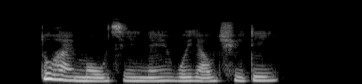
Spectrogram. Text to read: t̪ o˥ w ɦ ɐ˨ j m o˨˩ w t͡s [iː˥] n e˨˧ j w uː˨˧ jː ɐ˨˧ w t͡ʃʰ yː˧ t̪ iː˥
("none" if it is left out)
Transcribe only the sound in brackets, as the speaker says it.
iː˨˩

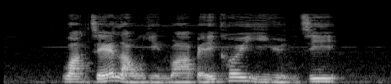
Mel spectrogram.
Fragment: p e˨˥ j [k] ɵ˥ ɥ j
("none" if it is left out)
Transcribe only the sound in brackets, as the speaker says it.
kʰ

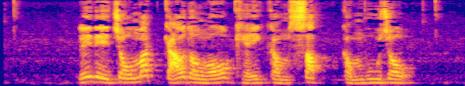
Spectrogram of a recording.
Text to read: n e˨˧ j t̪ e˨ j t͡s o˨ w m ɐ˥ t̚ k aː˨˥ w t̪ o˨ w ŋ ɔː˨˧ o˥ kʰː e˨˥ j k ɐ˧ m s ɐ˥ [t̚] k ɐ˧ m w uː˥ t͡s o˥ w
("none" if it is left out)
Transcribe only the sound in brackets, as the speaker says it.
p̚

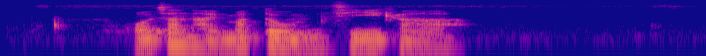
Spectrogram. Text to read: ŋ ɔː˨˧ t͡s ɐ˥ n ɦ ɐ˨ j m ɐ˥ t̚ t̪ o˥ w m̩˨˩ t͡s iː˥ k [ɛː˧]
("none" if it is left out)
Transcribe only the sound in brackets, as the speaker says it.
aː˧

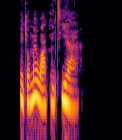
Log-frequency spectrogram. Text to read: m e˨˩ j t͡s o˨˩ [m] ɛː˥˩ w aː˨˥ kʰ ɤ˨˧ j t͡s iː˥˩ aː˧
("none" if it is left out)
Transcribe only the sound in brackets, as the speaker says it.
m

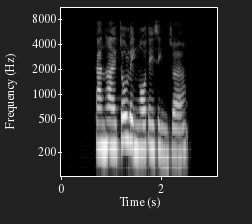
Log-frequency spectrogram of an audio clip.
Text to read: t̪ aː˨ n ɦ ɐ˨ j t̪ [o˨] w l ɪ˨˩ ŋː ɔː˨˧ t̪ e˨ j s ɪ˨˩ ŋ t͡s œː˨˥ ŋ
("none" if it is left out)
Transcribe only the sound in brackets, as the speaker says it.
o˥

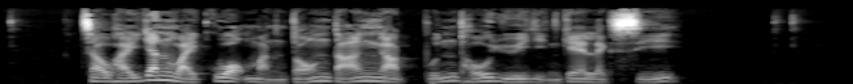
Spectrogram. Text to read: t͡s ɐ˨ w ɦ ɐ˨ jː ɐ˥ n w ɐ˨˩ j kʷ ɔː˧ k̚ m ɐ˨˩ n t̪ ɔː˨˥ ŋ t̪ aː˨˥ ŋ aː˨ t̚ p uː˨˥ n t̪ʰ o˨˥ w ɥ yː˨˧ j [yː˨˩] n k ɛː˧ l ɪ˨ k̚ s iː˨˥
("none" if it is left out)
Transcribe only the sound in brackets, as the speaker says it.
iː˨˩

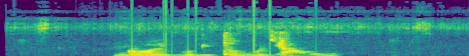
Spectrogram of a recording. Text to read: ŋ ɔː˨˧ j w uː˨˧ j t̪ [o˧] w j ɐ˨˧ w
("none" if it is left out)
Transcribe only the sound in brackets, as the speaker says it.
o˥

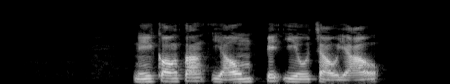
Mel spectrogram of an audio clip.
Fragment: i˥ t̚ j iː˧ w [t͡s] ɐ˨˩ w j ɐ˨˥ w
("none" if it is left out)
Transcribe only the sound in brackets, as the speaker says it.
t͡s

